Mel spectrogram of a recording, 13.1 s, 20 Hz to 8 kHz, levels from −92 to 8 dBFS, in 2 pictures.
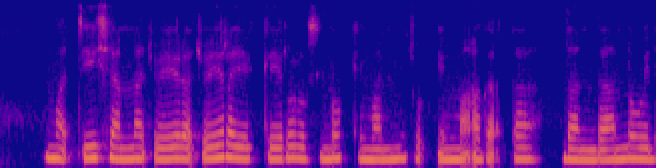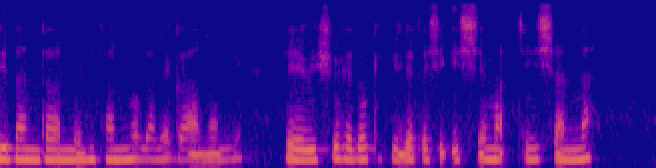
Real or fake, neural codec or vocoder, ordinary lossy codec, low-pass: fake; codec, 16 kHz, 16 kbps, FunCodec, trained on Chinese and English, 50 frames a second; Opus, 16 kbps; 7.2 kHz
